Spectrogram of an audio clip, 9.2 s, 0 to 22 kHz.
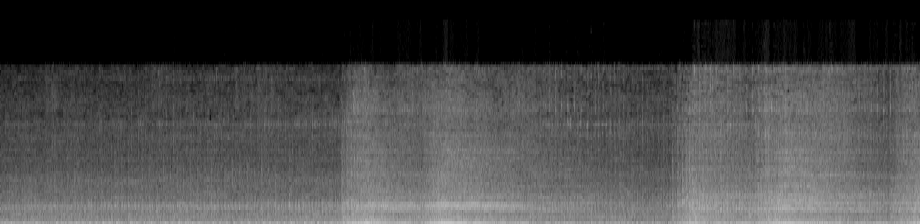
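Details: Bajaj Pulsar AS 150cc engine makes a rough, gritty grinding like a mixer machine, as if rubbing and about to stop, harsher as throttle opens; rubbing noise inside engine when clutch pulled; teardown found a jammed part, clutch assembly needing replacement; worn internals.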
